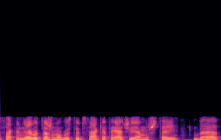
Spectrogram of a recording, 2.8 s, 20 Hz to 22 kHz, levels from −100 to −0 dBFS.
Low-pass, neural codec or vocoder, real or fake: 3.6 kHz; none; real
